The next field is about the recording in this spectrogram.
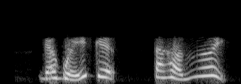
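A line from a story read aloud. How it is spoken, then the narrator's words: Sobbing. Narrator (Vietnamese): ôm mặt khóc nức nở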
